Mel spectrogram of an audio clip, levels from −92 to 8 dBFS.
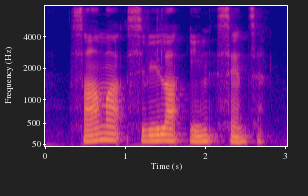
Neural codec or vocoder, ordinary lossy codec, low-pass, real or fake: none; none; none; real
